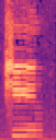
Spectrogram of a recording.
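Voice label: "pin" neutral tone, Mandarin Chinese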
